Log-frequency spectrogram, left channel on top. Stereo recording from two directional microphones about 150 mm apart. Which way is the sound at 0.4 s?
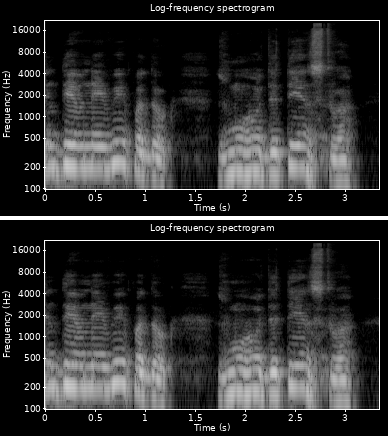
10° left (ahead or behind).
